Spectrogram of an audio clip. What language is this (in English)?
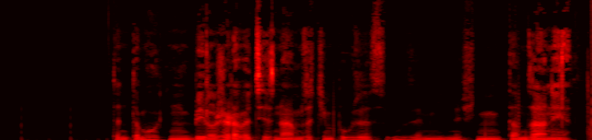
Czech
